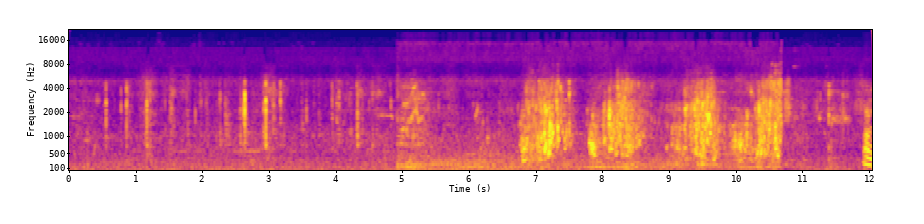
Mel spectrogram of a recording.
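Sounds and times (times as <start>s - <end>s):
faint low hum: 0.0s - 11.7s
paddle splashing in water: 5.0s - 10.8s.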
